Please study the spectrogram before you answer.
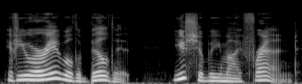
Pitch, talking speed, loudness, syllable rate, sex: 185 Hz, 240 wpm, -15 LUFS, 5.5 syllables/s, female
